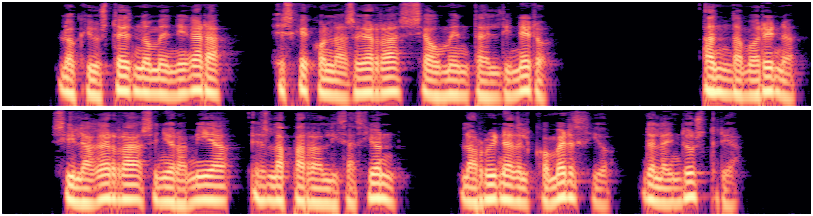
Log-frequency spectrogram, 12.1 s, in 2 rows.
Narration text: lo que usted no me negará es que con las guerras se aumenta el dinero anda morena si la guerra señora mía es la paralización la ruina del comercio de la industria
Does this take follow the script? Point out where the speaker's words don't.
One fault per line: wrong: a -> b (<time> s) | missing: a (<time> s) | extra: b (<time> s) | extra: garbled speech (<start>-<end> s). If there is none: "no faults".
no faults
